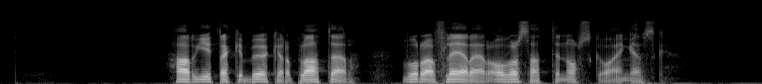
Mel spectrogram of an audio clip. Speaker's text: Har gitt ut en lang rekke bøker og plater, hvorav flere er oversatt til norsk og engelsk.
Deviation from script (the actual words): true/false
true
